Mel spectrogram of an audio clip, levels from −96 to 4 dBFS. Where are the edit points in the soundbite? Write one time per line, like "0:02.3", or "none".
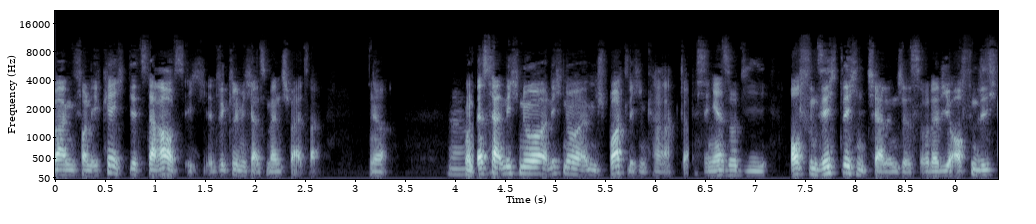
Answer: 0:06.3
